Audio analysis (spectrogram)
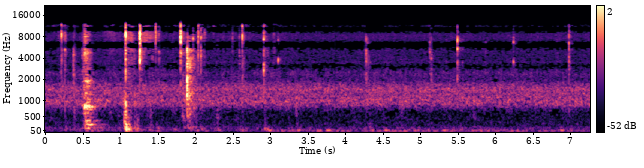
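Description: A thin blade scores crisscross grid lines into a solid, hand-sized pink soap bar held in a long-nailed hand. A few sharp, louder clicks come early, then quieter, uneven ticking and scratching continue over a low background hiss.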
